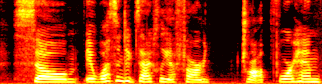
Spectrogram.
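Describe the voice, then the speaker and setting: A woman's high voice with ordinary pitch variation. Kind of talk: casual storytime talk to camera. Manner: occasional vocal tics.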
